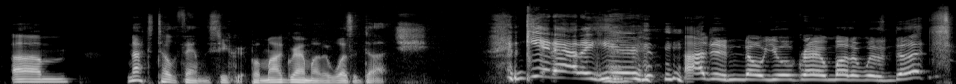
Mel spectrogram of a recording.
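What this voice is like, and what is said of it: Imitates a movie character's voice. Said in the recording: “That was pretty good, actually. That was a good impersonation of that dude.”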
